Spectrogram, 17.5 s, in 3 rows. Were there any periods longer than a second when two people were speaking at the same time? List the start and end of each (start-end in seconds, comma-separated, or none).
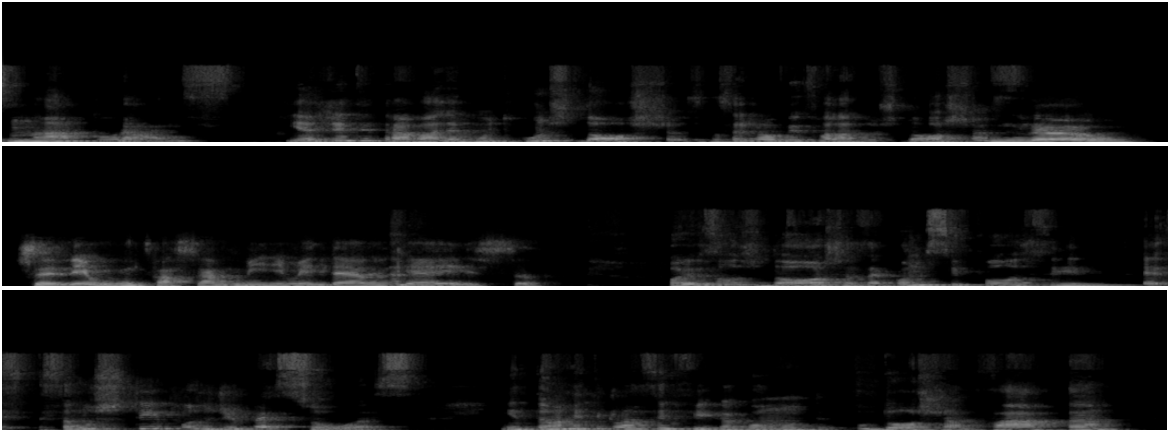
none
